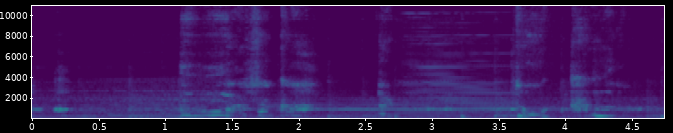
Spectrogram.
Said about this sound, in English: The man suddenly gripped his chest and coughed up tons of blood.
